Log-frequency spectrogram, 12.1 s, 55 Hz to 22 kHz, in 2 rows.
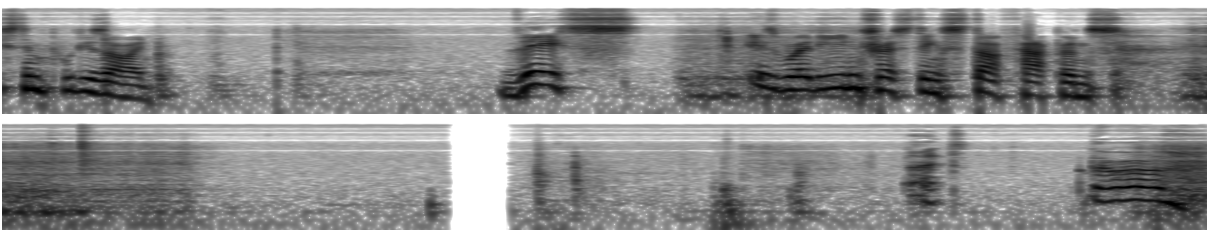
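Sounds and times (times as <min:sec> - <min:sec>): scraping rustle of handling: 0:03.4 - 0:04.4, 0:05.9 - 0:07.1.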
